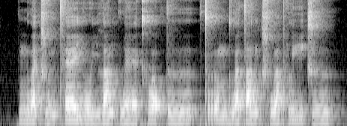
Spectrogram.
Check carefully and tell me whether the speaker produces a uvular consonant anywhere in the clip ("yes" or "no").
no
